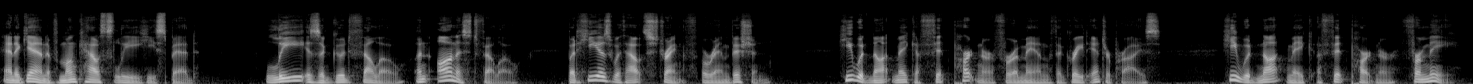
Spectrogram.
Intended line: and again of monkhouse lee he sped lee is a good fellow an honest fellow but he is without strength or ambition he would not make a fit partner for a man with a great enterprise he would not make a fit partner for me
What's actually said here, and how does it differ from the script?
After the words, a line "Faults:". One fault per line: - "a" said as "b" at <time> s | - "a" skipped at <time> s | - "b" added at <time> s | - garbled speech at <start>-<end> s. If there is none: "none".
and again of monkhouse lee he sped lee is a good fellow an honest fellow but he is without strength or ambition he would not make a fit partner for a man with a great enterprise he would not make a fit partner for me
Faults:
none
